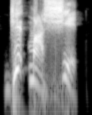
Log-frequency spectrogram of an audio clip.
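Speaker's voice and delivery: mock blunt, aggressive, forceful manly voice. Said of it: "He roared".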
